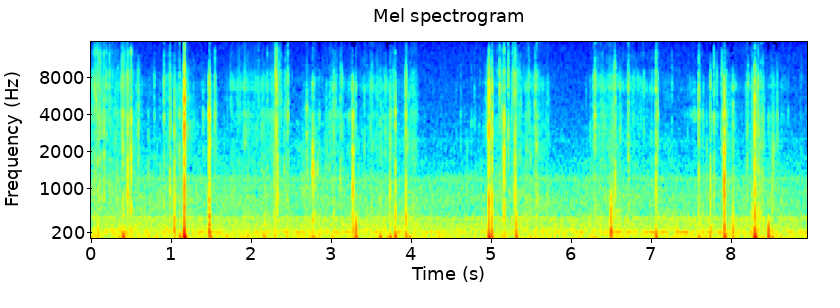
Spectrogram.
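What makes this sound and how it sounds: Long nails tap and scratch a clear plastic blister pack of six pastel markers with a cardboard insert, held in both hands. Scattered sharp, quick clicks stand out over a soft, low rumbling bed with crinkly scraping in between. One tap near the start and another near the end ring out loudest.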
